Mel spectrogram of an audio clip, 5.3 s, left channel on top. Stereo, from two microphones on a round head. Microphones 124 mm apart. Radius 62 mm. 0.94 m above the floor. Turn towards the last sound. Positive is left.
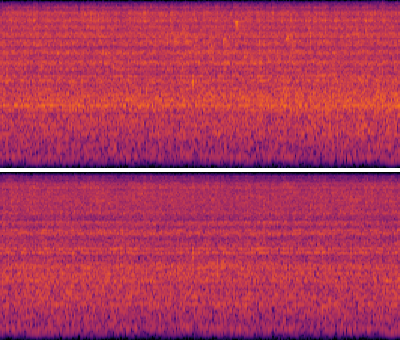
turn(degrees=60)  # may be behind; listen again after turning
